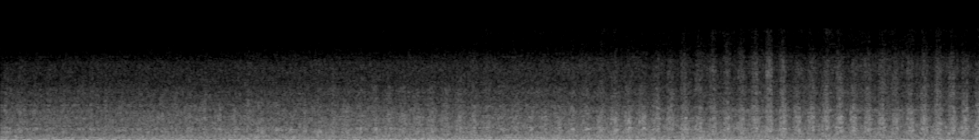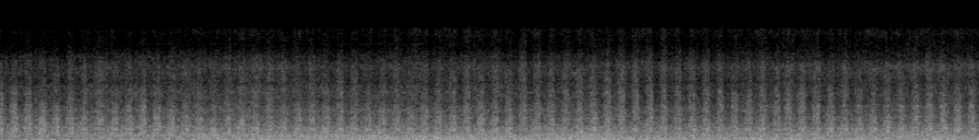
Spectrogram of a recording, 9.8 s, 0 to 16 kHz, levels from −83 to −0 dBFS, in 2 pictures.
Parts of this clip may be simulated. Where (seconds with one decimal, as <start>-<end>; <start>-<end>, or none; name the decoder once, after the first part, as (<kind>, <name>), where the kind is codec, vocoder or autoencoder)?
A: none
